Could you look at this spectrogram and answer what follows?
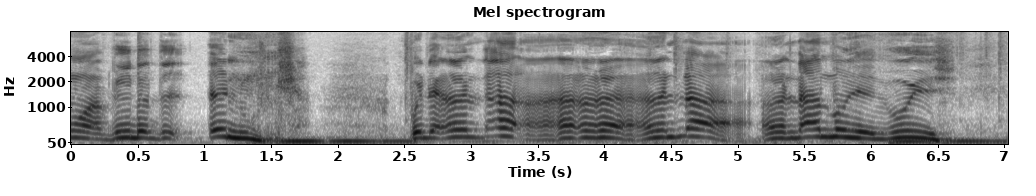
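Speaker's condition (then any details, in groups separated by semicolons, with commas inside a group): Cerebral palsy; speech not normal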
